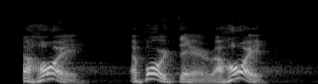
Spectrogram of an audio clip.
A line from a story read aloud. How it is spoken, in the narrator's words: he shouted time after time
